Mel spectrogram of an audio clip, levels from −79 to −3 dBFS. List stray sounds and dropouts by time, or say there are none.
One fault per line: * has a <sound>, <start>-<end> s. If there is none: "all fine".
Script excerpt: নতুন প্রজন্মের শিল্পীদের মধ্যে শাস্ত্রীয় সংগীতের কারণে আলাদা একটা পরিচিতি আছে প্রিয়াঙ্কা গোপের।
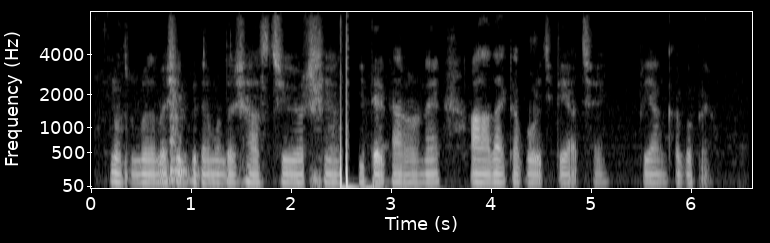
all fine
